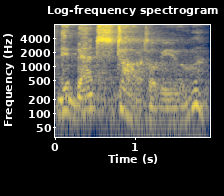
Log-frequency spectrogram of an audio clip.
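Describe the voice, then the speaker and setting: An actor playing a suave, sinister mastermind in a video game, speaking with formal, theatrical courtesy. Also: male voice, low-pitched, very animated, slow, heavy background noise, full character voice. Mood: grandiose, amused. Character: suave, sinister male mastermind observing a cosmic experiment. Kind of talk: dramatic video game voice acting. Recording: echoey hall reverb under music.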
